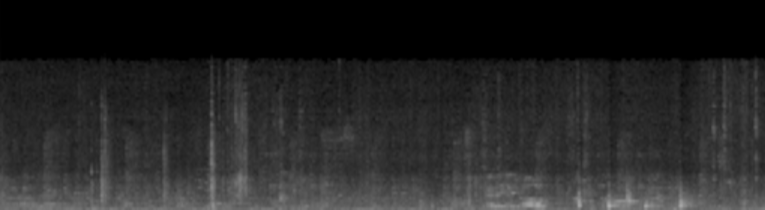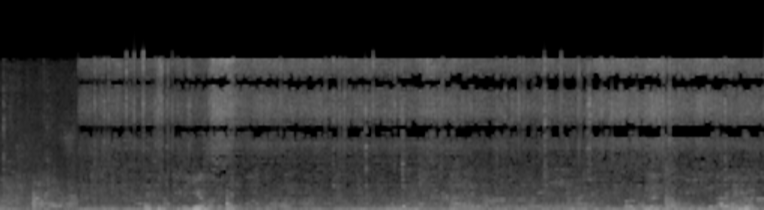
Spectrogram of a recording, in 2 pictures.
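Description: Slices of meat sizzling on a hot tabletop yakiniku grill, a steady hiss that starts a little past halfway through, after a few light clicks of tongs and dishes. Restaurant chatter and background music run underneath.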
